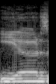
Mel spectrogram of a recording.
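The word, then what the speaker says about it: heirs: हिज ईयर्स आर, ये एच जो है ये साइलेंट पढ़ना है इसको, ईयर्स आर 6 डॉटर्स, उसके वरसा में 6 बेटियां हैं उसकी, और 2 सन्स और 2 बेटे हैं।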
